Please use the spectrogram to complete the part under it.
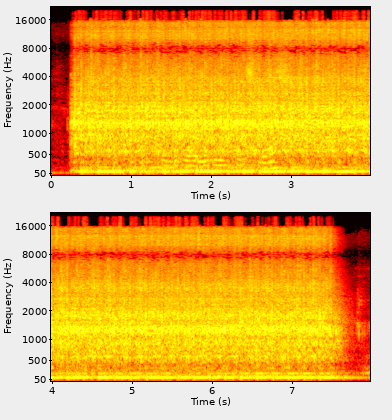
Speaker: i have lubricated uh the shuttle and i'm just going to do the stitches let's see how good uh it may stitch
